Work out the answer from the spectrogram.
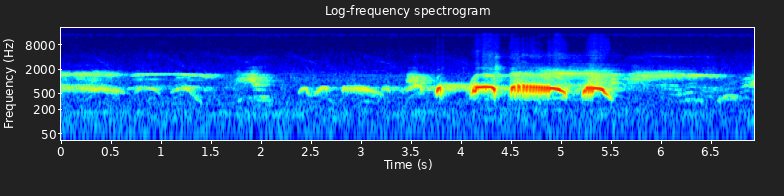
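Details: Spotted dove used as a decoy to rouse wild doves: soft scattered coos and a thin higher whistle build to a loud sequence of looping coos, one long quavering drawn-out note, then a last bent coo.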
